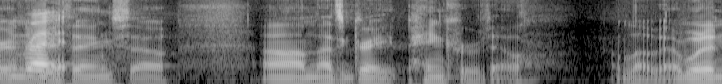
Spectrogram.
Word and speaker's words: Paincourtville: It's called Pankerville, Louisiana. I love it. It's not how you think it's spelled, so it's really funny.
